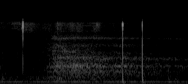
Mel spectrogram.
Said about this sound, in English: Another deep breath, breathing in, breathing out.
